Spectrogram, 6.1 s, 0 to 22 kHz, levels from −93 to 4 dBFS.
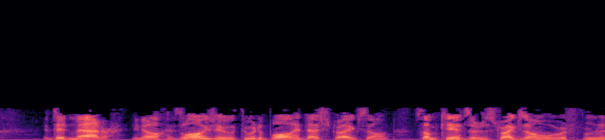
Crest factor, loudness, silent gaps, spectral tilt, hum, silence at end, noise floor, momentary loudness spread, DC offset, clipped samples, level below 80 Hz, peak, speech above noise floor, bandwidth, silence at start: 22 dB; -26 LUFS; none; -9.5 dB/octave; none; 0 s; -48 dBFS; 12 LU; 0.5%; under 0.1%; -60 dBFS; -4 dBFS; 23 dB; 5.4 kHz; 0.45 s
